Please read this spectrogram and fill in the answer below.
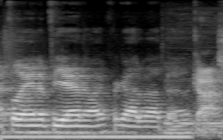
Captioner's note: laughing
